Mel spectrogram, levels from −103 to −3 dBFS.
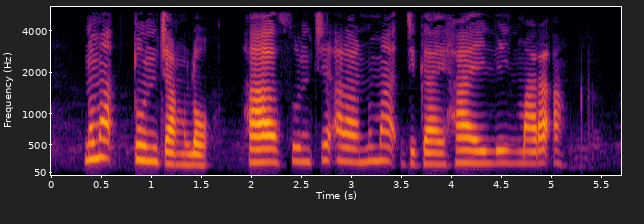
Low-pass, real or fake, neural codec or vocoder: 5.4 kHz; real; none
